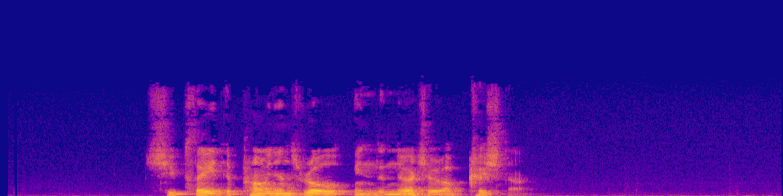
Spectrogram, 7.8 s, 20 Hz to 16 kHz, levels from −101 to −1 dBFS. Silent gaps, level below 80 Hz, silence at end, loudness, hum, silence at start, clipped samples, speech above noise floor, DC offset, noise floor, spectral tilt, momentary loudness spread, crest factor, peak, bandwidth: none; -54 dBFS; 2.6 s; -22 LUFS; none; 1.5 s; under 0.1%; 45 dB; under 0.1%; -66 dBFS; -8 dB/octave; 17 LU; 20 dB; -6 dBFS; 9.2 kHz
